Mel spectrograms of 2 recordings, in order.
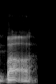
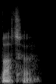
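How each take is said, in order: First: The middle t is replaced by a glottal stop. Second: The middle t is pronounced as a clear t. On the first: "glottal stop when you don't pronounce it" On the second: "rather than butter"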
